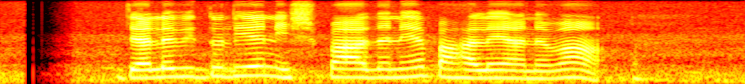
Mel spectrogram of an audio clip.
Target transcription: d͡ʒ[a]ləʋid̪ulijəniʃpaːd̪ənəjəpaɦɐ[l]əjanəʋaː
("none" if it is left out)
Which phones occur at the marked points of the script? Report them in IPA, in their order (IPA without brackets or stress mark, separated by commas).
æ, l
